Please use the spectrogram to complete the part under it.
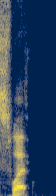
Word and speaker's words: Sweat: So how do you spell Sweet? – Well, I know it, but it can be pronounced differently. – It's W-E-E-T. – I know it, but this is W-E-A-T. I get that. – Oh, I love you, Lynn. It's Sweat. – It's Sweat. Okay, so Sweat.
